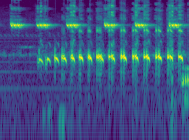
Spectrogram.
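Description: Cricket chirping in rapid, steady pulses, each a bright trill repeating throughout, close and fairly loud with no talking.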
